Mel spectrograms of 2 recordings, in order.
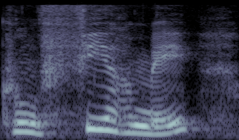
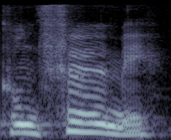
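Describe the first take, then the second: First: It is said with a French vowel sound. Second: It is said with an English vowel sound. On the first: The speaker calls it right. "in French it's E as in cirque and confirmer" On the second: The speaker calls it wrong. "in English you tend to say cirque and confirmer"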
